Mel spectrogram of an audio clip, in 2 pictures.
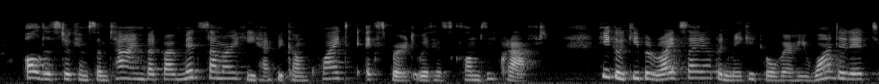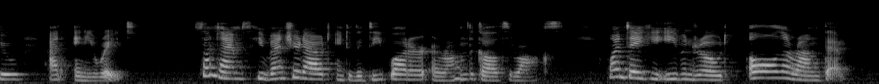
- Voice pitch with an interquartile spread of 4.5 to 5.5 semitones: Yes, average, 5.2 semitones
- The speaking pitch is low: No, high, 240 Hz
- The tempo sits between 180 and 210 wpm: Yes, average, 200 wpm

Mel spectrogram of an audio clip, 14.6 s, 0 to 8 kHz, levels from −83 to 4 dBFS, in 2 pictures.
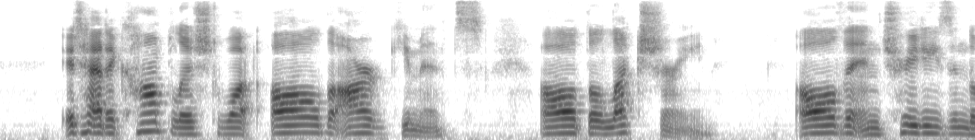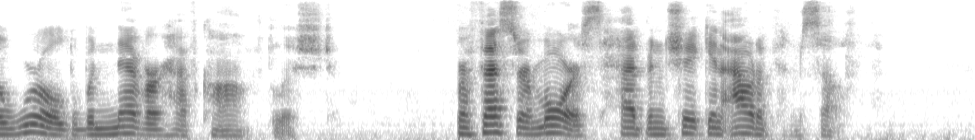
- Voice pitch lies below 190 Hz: Yes, medium, 140 Hz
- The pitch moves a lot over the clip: No, average, 3.9 semitones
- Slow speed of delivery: Yes, slow, 115 wpm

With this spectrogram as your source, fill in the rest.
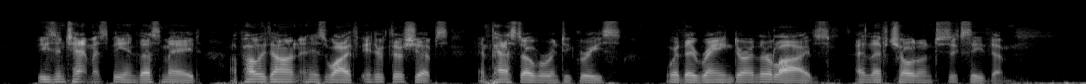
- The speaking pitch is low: Yes, low, 110 Hz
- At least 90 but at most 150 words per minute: No, average, 160 wpm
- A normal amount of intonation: No, narrow, 2.3 semitones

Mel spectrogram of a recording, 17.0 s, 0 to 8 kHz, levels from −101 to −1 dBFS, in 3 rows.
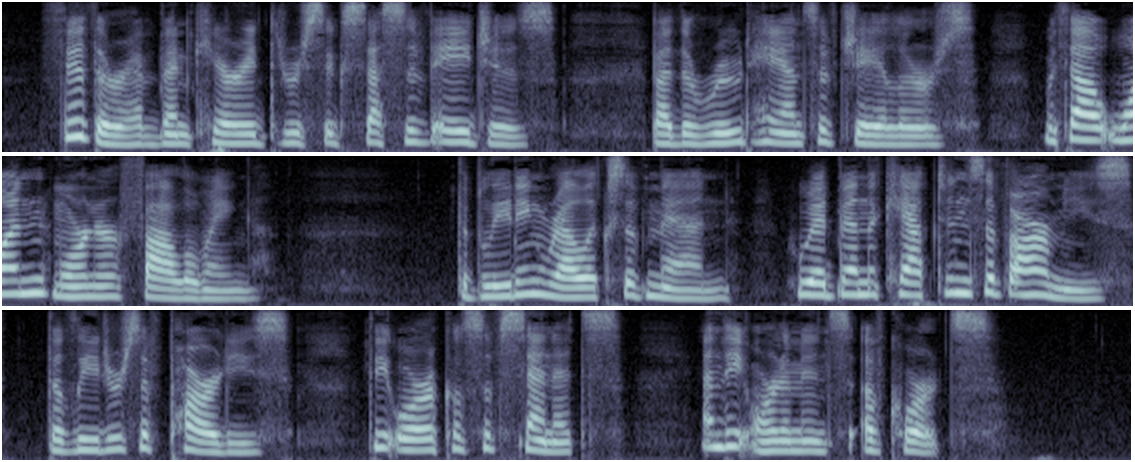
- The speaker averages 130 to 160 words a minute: Yes, average, 150 wpm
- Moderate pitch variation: Yes, average, 4.5 semitones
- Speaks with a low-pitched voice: No, high, 200 Hz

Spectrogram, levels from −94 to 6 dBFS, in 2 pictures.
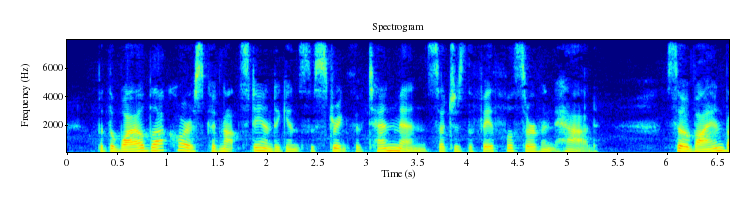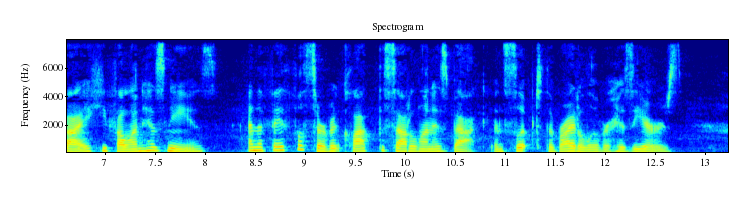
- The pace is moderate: No, fast, 210 wpm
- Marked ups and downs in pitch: No, average, 3.8 semitones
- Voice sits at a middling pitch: Yes, medium, 175 Hz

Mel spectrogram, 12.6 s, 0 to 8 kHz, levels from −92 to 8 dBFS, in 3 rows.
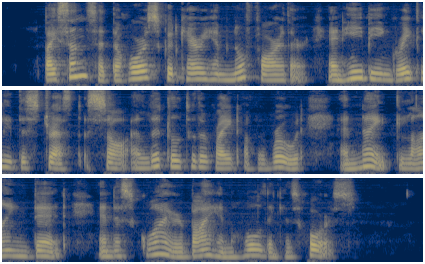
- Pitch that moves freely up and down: No, average, 3.7 semitones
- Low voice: No, medium, 155 Hz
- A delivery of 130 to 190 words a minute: Yes, average, 165 wpm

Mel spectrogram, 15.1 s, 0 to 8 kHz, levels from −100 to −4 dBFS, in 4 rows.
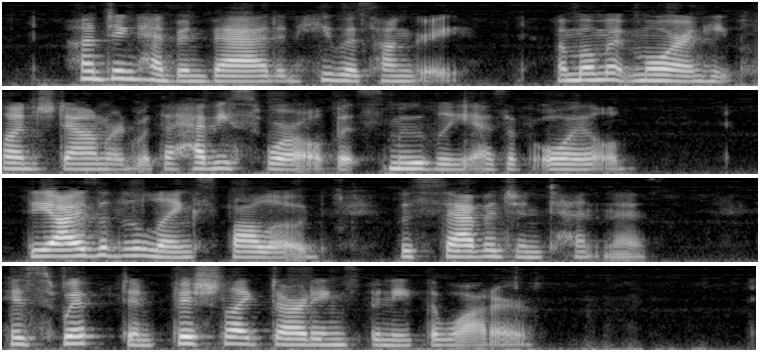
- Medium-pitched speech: No, high, 200 Hz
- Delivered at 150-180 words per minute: Yes, average, 165 wpm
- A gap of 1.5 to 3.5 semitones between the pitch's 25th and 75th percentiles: Yes, average, 2.8 semitones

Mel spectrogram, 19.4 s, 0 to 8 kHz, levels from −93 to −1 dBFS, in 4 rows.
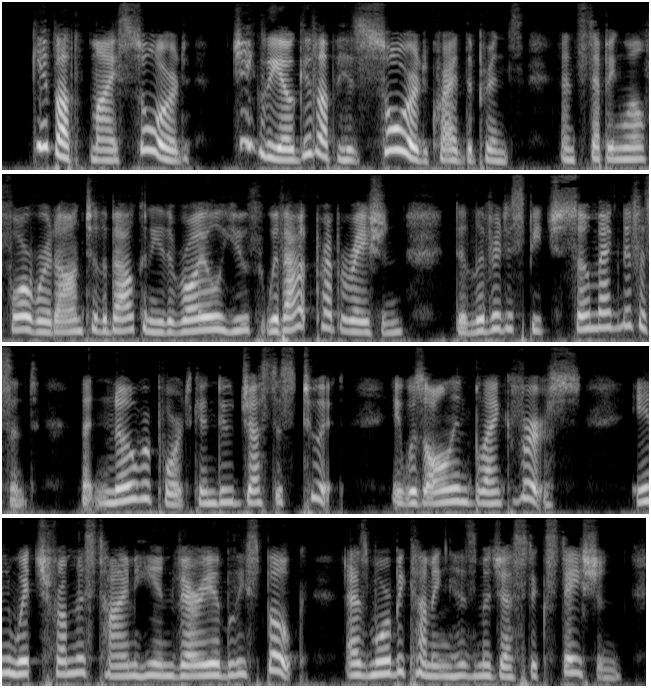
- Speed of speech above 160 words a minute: Yes, average, 180 wpm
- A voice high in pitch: Yes, high, 210 Hz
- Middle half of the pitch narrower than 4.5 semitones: Yes, average, 3.7 semitones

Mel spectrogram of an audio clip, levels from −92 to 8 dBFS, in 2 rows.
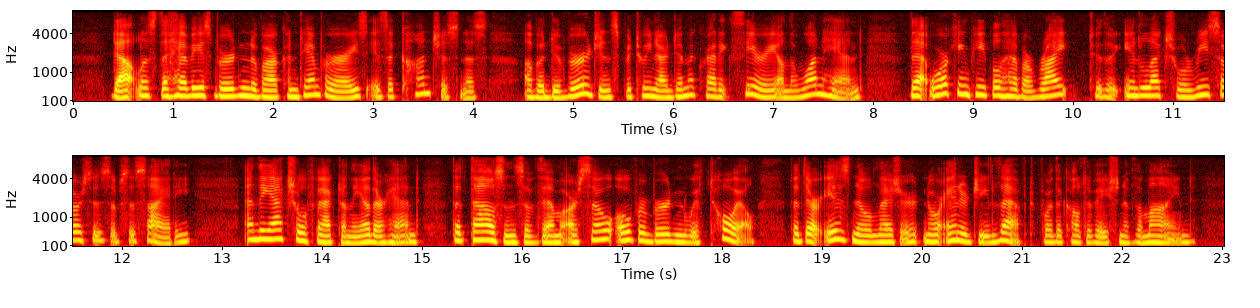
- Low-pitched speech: No, medium, 185 Hz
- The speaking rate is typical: Yes, average, 165 wpm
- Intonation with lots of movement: No, average, 3.7 semitones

